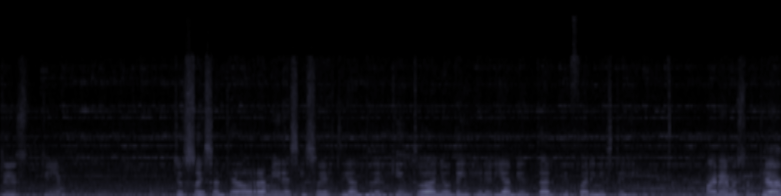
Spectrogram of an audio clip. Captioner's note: speaking spanish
